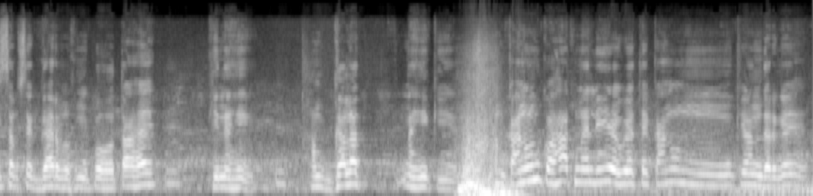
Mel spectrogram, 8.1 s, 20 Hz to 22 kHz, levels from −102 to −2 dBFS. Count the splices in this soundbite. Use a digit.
1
